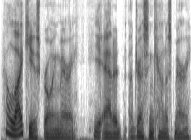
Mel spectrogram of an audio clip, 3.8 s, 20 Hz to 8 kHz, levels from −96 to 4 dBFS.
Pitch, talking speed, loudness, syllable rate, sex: 95 Hz, 175 wpm, -19 LUFS, 5.4 syllables/s, male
